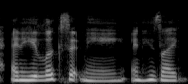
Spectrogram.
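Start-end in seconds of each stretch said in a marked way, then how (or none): none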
